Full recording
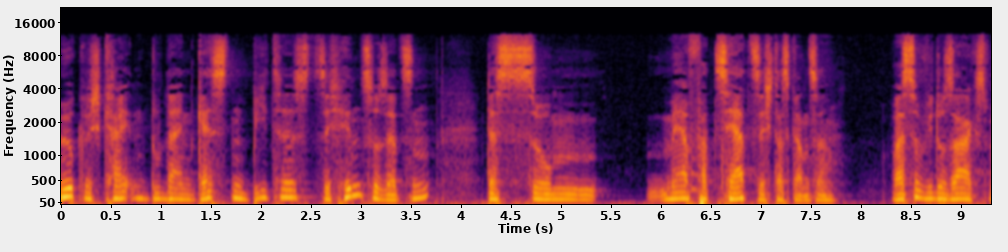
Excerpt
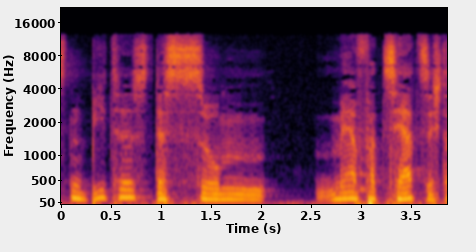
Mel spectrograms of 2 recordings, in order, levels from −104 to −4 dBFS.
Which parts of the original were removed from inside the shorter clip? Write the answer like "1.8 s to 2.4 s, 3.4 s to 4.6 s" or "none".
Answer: 2.5 s to 4.2 s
